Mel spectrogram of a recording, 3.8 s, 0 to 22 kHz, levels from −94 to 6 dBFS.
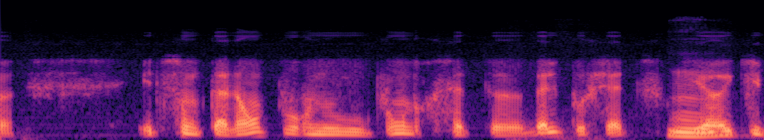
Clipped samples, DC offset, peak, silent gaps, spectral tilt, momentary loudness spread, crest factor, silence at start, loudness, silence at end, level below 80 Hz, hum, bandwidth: under 0.1%; under 0.1%; -2 dBFS; none; -9.5 dB/octave; 9 LU; 18 dB; 0 s; -18 LUFS; 0 s; -60 dBFS; none; 4.1 kHz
